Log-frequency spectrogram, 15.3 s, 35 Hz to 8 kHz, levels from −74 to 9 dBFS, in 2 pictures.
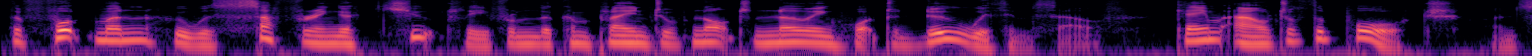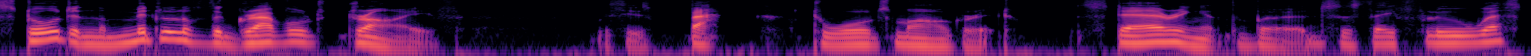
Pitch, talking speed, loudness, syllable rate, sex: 125 Hz, 170 wpm, -21 LUFS, 4.7 syllables/s, male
